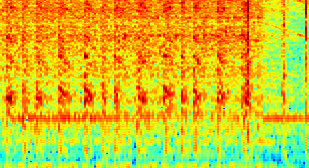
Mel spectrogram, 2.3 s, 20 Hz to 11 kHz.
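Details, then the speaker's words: 2017 Jeep Wrangler 3.6L, with a cylinder 2 misfire complaint, cranking during a compression test on the rearmost cylinder: fast, even starter pulses under a beeping chime. The gauge reads about 140 psi. "it goes so as a good amount of cranks the gauge already kind of stopped"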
